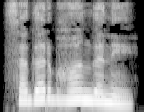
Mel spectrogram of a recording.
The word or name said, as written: ಸಗರ್ಭಾಂಗನೆ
